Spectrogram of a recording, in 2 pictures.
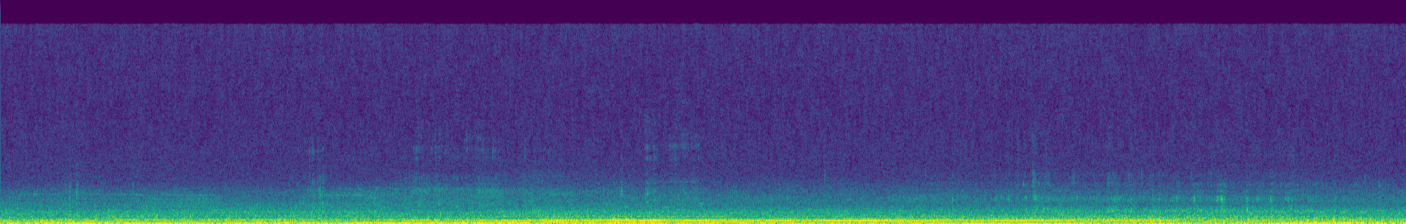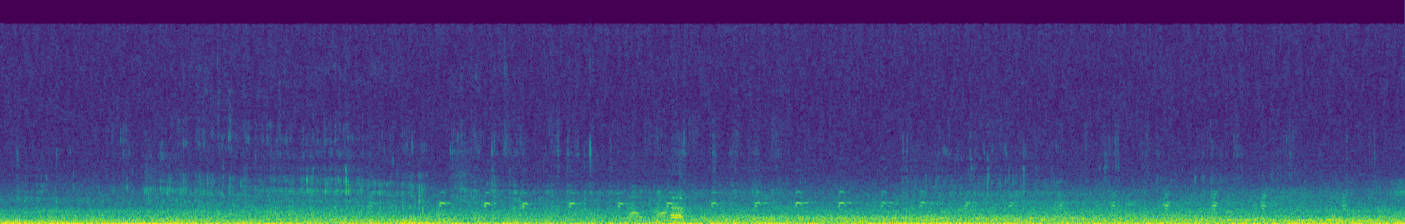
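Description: A toy boat's small electric motor whirs steadily across the water.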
